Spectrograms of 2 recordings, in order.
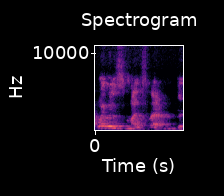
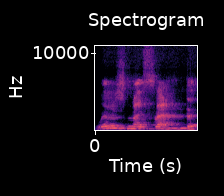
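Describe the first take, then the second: First: Where said with a South African lilt, falling; a touch of South African on Where; South African accent. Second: Slow, higher South African lilt on Where's; South African accent. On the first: Host asking again for his friend in South African accent. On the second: Host calling for his friend in South African accent. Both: Pretend. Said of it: "accent from South Africa".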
